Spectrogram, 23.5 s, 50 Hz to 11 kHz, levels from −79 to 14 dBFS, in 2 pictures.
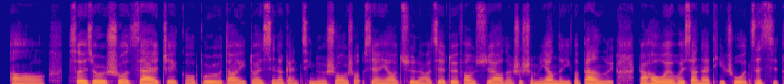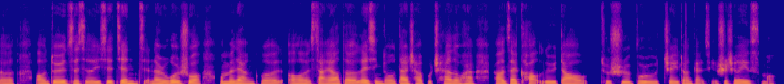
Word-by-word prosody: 哦， 215 Hz, -1 st, 0 dB, 0.4 s
所 245 Hz, -, +3 dB
以 235 Hz, -, +7 dB
就 230 Hz, 0 st, +5 dB
是 225 Hz, -, +3 dB
说 225 Hz, +1 st, +2 dB
在 225 Hz, 0 st, +6 dB
这 215 Hz, 0 st, -2 dB
个 195 Hz, -1 st, -5 dB
步 215 Hz, +3 st, -4 dB
入 210 Hz, -1 st, +3 dB
到 205 Hz, 0 st, +2 dB
一 195 Hz, -1 st, -2 dB
段 210 Hz, +2 st, -1 dB
新 220 Hz, +3 st, -3 dB
的 240 Hz, -1 st, 0 dB
感 205 Hz, -3 st, -6 dB
情 190 Hz, -1 st, -6 dB
的 200 Hz, +1 st, -2 dB
时 210 Hz, -, -4 dB
候， 190 Hz, 0 st, +2 dB
首 200 Hz, -, -4 dB
先 215 Hz, 0 st, -1 dB
要 215 Hz, -1 st, +1 dB
去 210 Hz, 0 st, -3 dB
了 190 Hz, 0 st, -1 dB
解 205 Hz, 0 st, 0 dB
对 205 Hz, +1 st, 0 dB
方 200 Hz, -1 st, +1 dB
需 210 Hz, +2 st, -5 dB
要 215 Hz, -2 st, +3 dB
的 200 Hz, 0 st, -5 dB
是 205 Hz, +1 st, -5 dB
什 195 Hz, -2 st, -4 dB
么 185 Hz, -, -1 dB
样 210 Hz, 0 st, +4 dB
的 200 Hz, -, -1 dB
一 190 Hz, 0 st, -2 dB
个 210 Hz, -, -2 dB
伴 215 Hz, -2 st, +5 dB
侣。 200 Hz, 0 st, -4 dB, 0.3 s
然 190 Hz, -, +2 dB
后 205 Hz, +1 st, +6 dB
我 205 Hz, +1 st, +5 dB
也 200 Hz, -1 st, +4 dB
会 205 Hz, +1 st, +1 dB
向 205 Hz, 0 st, +2 dB
他 205 Hz, 0 st, +3 dB
提 195 Hz, -1 st, -6 dB
出 210 Hz, +3 st, -2 dB
我 195 Hz, -2 st, +2 dB
自 230 Hz, +7 st, -1 dB
己 225 Hz, -, -9 dB
的 185 Hz, 0 st, -4 dB, 0.3 s
呃， 190 Hz, -, 0 dB
对 210 Hz, +2 st, +2 dB
于 -, -, +3 dB
自 225 Hz, +2 st, -3 dB
己 220 Hz, -3 st, -7 dB
的 180 Hz, -1 st, -1 dB
一 190 Hz, -, -1 dB
些 205 Hz, +2 st, +1 dB
见 210 Hz, -2 st, +1 dB
解。 -, -, -10 dB
那 205 Hz, +1 st, +1 dB
如 220 Hz, +1 st, +2 dB
果 225 Hz, -2 st, +5 dB
说 215 Hz, +1 st, +1 dB, 0.2 s
我 185 Hz, -, -4 dB
们 190 Hz, +2 st, +2 dB
两 190 Hz, -3 st, +1 dB
个， 185 Hz, 0 st, -3 dB
呃， 190 Hz, 0 st, -1 dB
想 190 Hz, -3 st, -1 dB
要 210 Hz, +3 st, +3 dB
的 200 Hz, -4 st, +1 dB
类 235 Hz, +4 st, +3 dB
型 210 Hz, -5 st, -3 dB
都 190 Hz, 0 st, -2 dB
大 220 Hz, +2 st, +2 dB
差 210 Hz, -1 st, -3 dB
不 190 Hz, 0 st, -10 dB
差 235 Hz, +5 st, -2 dB
的 200 Hz, -2 st, 0 dB
话， 190 Hz, 0 st, -5 dB, 0.4 s
然 185 Hz, -1 st, 0 dB
后 -, -, +3 dB
再 230 Hz, +5 st, +2 dB
考 190 Hz, -4 st, -2 dB
虑 190 Hz, 0 st, -2 dB
到 185 Hz, 0 st, 0 dB, 0.2 s
就 195 Hz, -, -6 dB
是 180 Hz, -2 st, -2 dB
步 210 Hz, +4 st, -5 dB
入 190 Hz, -2 st, 0 dB
这 190 Hz, -, -3 dB
一 180 Hz, -, -2 dB
段 185 Hz, 0 st, -3 dB
感 190 Hz, +1 st, -8 dB
情， -, -, -17 dB
是 220 Hz, -, -2 dB
这 225 Hz, +2 st, -3 dB
个 225 Hz, -, +1 dB
意 210 Hz, -1 st, +1 dB
思 205 Hz, +1 st, -8 dB
吗？ 220 Hz, -, -13 dB
205 Hz, 270 characters per minute, -20 LUFS, 190-215 Hz, 0.4 s, 以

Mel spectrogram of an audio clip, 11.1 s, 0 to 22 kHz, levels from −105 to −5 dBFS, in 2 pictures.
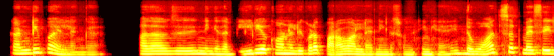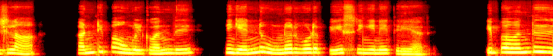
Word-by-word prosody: கண்டிப்பா, 260 Hz, +6 st, -1 dB
இல்லங்க. 150 Hz, -1 st, -9 dB, 0.5 s
அதாவது, 190 Hz, +1 st, 0 dB, 0.2 s
நீங்க 185 Hz, -1 st, -2 dB
இந்த 170 Hz, -1 st, -2 dB
வீடியோ 205 Hz, +9 st, +4 dB
காணொலி 210 Hz, -2 st, +1 dB
கூட 230 Hz, +3 st, +3 dB
பரவால்ல, 170 Hz, 0 st, 0 dB
நீங்க 155 Hz, -1 st, -4 dB
சொன்னீங்க. 160 Hz, +1 st, -5 dB, 0.2 s
இந்த 200 Hz, -2 st, 0 dB
WhatsApp 270 Hz, -, -1 dB
மெசேஜ்லாம், 220 Hz, -2 st, +1 dB, 0.5 s
கண்டிப்பா 320 Hz, +7 st, 0 dB
உங்களுக்கு 225 Hz, -3 st, 0 dB
வந்து, 240 Hz, +1 st, +1 dB, 0.4 s
நீங்க 265 Hz, -2 st, +5 dB
என்ன 275 Hz, +5 st, +3 dB, 0.2 s
உணர்வோடு 270 Hz, +2 st, +3 dB
பேசுறீங்கன்னே 240 Hz, 0 st, 0 dB
தெரியாது. 170 Hz, -3 st, -3 dB, 0.6 s
இப்ப 300 Hz, +2 st, +3 dB
வந்து 305 Hz, +3 st, +4 dB
220 Hz, 130 wpm, -20 LUFS, 180-255 Hz, 0.6 s, நீங்க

